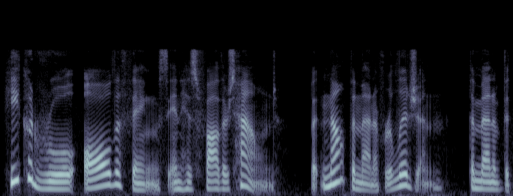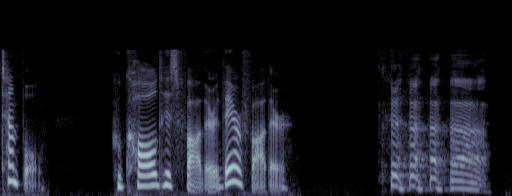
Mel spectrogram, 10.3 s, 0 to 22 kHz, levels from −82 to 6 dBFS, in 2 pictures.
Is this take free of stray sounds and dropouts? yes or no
no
